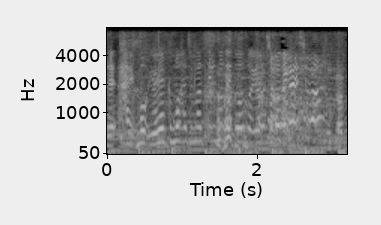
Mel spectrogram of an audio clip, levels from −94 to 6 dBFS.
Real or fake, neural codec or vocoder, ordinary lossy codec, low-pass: real; none; none; 7.2 kHz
